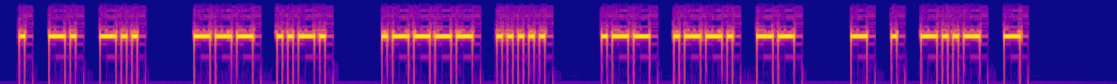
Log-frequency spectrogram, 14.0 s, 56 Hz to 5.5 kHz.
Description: Morse code, heard as a keyed tone, about 18 wpm, spaced as for 15 wpm, 750 Hz. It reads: END OF 15 WPM TEXT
